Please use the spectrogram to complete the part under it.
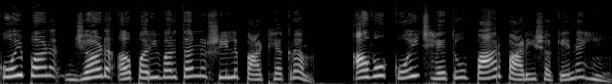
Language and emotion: Gujarati, neutral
